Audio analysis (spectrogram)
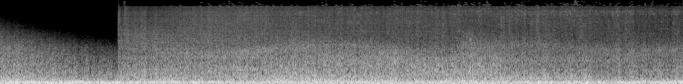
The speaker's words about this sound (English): A strange and powerful storm breaks loose beneath the ground, and the earth is split asunder, shattering our progress beyond salvage.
